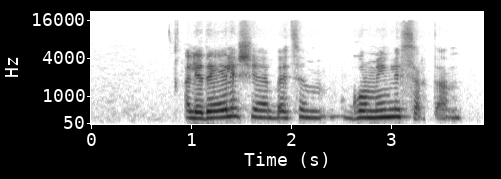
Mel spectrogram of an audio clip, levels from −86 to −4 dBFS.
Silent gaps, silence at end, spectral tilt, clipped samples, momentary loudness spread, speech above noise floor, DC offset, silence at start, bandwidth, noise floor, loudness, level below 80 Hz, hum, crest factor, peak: none; 0.25 s; -4 dB/octave; under 0.1%; 15 LU; 41 dB; under 0.1%; 0.95 s; 16 kHz; -63 dBFS; -22 LUFS; -62 dBFS; none; 18 dB; -4 dBFS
